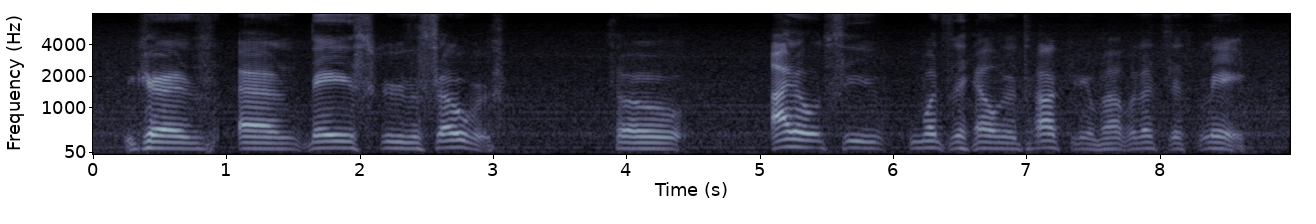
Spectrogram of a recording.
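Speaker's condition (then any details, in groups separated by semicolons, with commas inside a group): Parkinson's; speech impediment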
